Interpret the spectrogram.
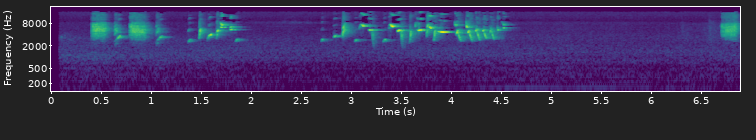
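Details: European goldfinch singing, a bright chattering run of high twittering notes and quick buzzy trills in two bursts separated by a short pause, with low room hum beneath.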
